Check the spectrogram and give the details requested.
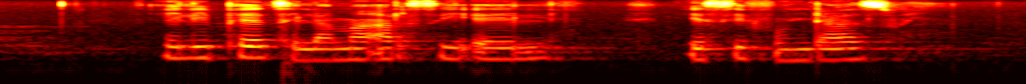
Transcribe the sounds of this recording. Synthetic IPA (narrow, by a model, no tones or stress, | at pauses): elipʰetʰɛlamaʔarsiʔɛl | esifundʱaːzwɛ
